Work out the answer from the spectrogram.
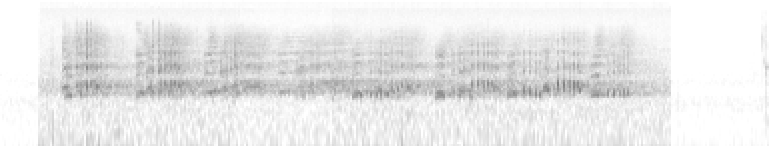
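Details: A mated pair of Sandhill Cranes gives a loud unison call that reinforces their pair bond: rolling, rattling bugles for about six seconds, with the male's voice lower and the female's higher.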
